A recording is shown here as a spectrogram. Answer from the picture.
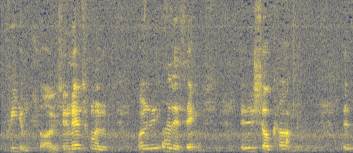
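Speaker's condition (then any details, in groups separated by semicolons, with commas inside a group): Cerebral palsy; from birth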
